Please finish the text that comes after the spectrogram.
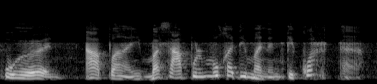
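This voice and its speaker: A man's voice: fairly high pitch, animated, measured pace, fairly bright tone. A man playing an agreeable, doting partner in an old Ilocano radio drama, on a dull, faintly noisy recording.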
